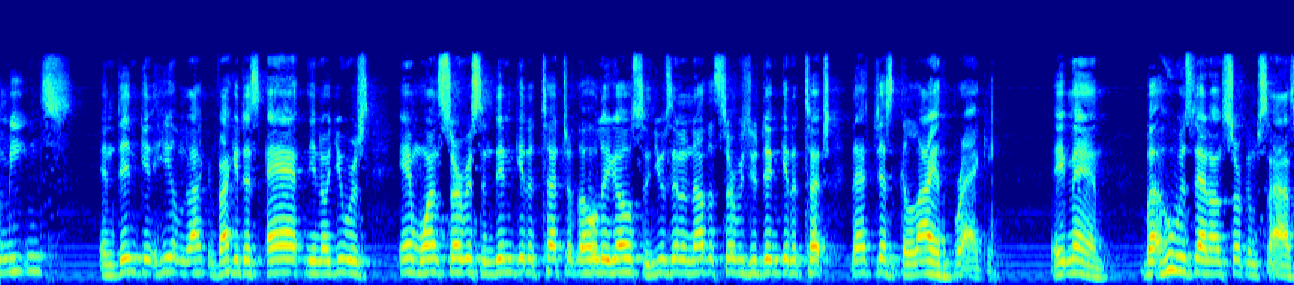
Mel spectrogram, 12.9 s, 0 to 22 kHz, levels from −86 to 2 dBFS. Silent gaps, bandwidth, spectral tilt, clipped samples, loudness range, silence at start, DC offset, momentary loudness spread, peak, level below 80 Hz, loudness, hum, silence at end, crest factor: none; 10.5 kHz; -3.5 dB/octave; under 0.1%; 2 LU; 0 s; under 0.1%; 9 LU; -14 dBFS; -74 dBFS; -32 LUFS; 60 Hz at -60 dBFS; 0 s; 18 dB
